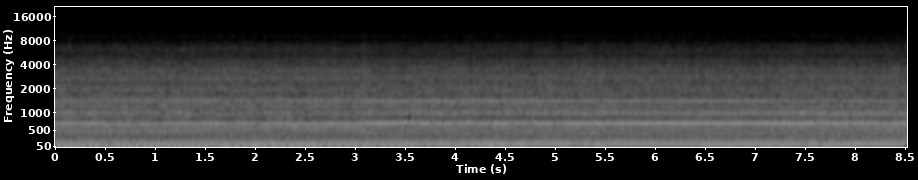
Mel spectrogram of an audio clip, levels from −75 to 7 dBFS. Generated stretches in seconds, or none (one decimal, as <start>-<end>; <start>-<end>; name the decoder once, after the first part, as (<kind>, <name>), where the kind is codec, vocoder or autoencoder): 0.5-1.1 (vocoder, Vocos); 2.0-2.6; 3.5-5.5; 7.3-8.5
